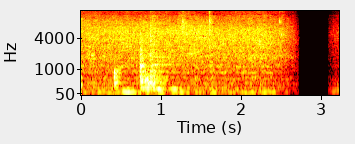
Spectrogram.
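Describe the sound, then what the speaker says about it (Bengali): Spice paste frying in oil for a Bengali tangra catfish curry, a steady close sizzle with a few stirring scrapes early on, cutting off abruptly near the end. "মশলা থেকে তেল ছাড়া পর্যন্ত একটু অপেক্ষা করব।"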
